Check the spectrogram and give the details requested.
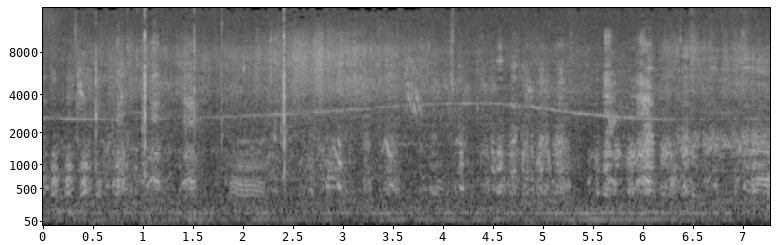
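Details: Male Kholmogory goose, pure white, aged 2 months and 26 days, kept on a farm; a rapid series of short nasal honks and chatter runs throughout, over a steady high electrical whine and a low background hum.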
